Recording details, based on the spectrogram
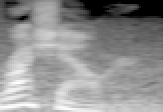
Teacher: Notice that rush hour is a compound noun with the main stress on the first word.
